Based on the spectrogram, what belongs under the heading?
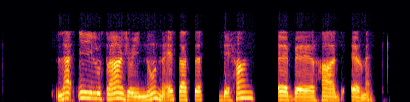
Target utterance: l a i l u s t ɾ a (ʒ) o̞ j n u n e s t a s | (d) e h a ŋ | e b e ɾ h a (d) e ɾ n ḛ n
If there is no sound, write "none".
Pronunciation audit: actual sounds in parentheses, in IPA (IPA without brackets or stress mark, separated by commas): ʒ, d, d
